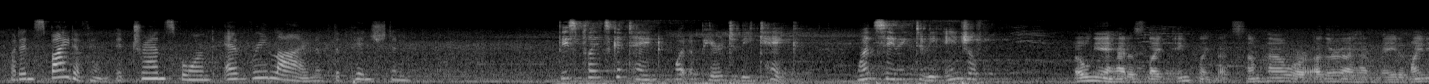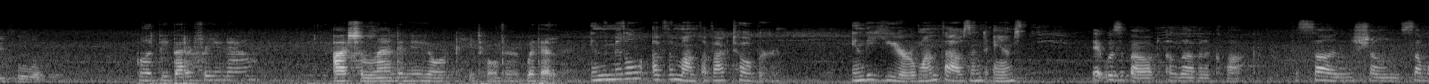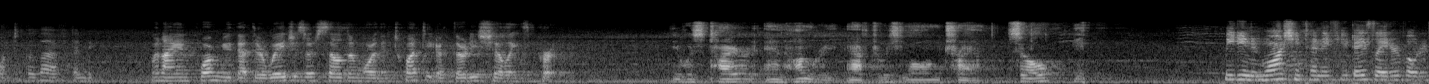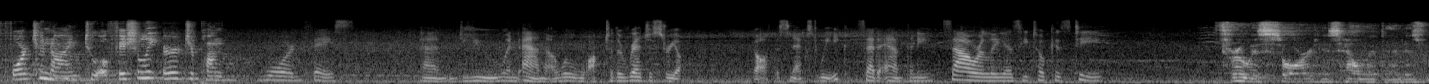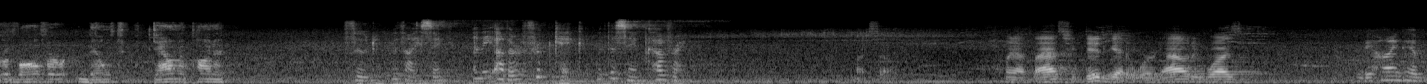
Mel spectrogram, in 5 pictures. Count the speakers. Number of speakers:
nine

